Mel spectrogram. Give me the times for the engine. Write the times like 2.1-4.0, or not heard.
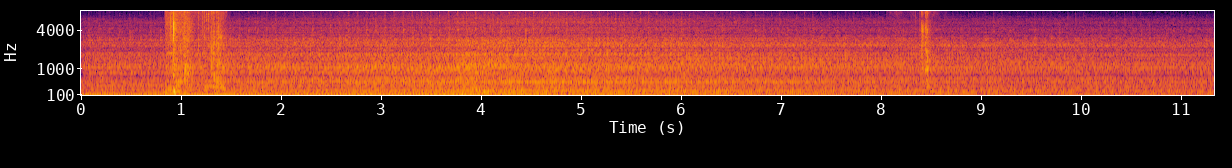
0.0-11.2.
